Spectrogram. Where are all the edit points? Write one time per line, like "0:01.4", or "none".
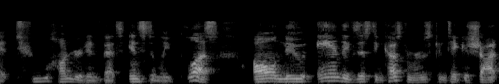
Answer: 0:01.0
